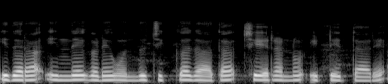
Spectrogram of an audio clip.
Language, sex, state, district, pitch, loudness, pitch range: Kannada, female, Karnataka, Bangalore, 205 Hz, -15 LUFS, 200-210 Hz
